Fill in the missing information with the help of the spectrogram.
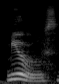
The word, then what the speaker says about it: murals: Yeah, so the cathedral has some fantastic Muriel. I kept saying this wrong. – Muriel. Muriel is a person. Murals.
